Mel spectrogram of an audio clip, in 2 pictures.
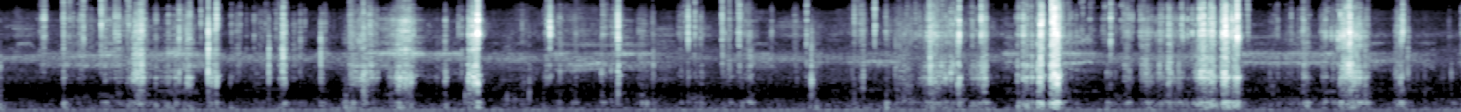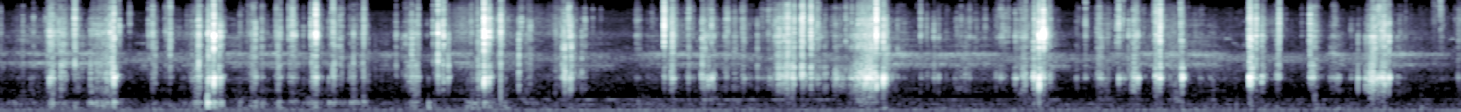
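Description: Plastic candy packaging being handled and torn open, crinkling and crackling in irregular bursts with a few sharper snaps.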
